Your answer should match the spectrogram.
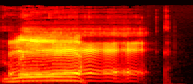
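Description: A single loud sheep bleat, holding a long quavering note for about a second and a half before trailing off, followed by a brief soft knock.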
